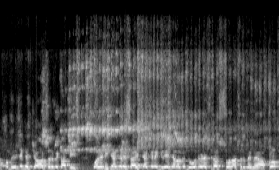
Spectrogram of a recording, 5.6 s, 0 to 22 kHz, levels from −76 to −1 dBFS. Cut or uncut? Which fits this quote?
uncut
